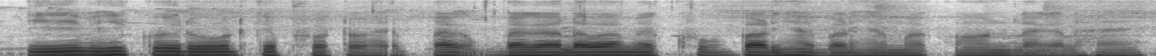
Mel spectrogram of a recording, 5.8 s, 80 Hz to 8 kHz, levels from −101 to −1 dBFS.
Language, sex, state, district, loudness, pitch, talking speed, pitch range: Magahi, male, Bihar, Jahanabad, -27 LUFS, 115 Hz, 165 wpm, 105-125 Hz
